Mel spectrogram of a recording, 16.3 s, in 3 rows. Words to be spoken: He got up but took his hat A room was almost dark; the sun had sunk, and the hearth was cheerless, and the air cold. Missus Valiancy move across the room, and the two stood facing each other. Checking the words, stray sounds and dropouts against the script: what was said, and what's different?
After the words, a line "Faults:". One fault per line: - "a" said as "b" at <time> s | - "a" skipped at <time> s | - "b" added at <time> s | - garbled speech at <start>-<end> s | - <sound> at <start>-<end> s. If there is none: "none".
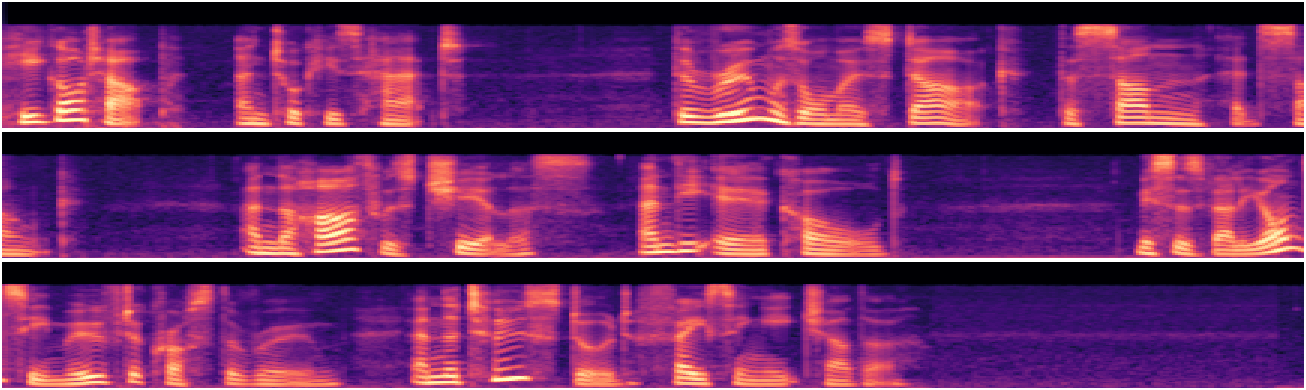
He got up and took his hat The room was almost dark; the sun had sunk, and the hearth was cheerless, and the air cold. Missus Valiancy moved across the room, and the two stood facing each other.
Faults:
- "but" said as "and" at 1.0 s
- "A" said as "The" at 2.8 s
- "move" said as "moved" at 11.0 s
